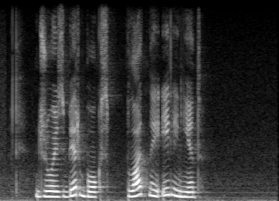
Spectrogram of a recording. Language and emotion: Russian, neutral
